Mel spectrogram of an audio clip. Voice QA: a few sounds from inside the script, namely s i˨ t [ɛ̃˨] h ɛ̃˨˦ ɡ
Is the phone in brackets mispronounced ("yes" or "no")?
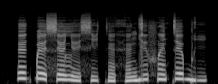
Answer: no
